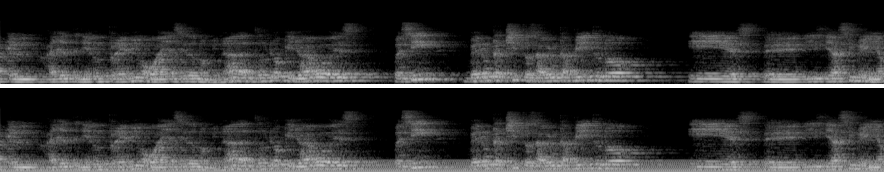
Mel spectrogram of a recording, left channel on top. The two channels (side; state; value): right; noise; hum, 5 dB below the sound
